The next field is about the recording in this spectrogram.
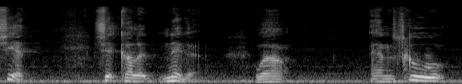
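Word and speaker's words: Sthitt: Maxwell can call me, it's spelled S-T-H-I-T-T, but it's pronounced shit.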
